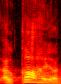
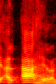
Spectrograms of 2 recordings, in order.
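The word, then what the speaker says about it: القاهرة: But I couldn't understand why Egyptian, they said everything's, every qaf, you go except Al-Qahira. They didn't say Al-Ahira.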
